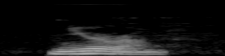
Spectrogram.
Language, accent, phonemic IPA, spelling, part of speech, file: English, Southern England, /ˈnjʊəɹɒn/, neuron, noun, LL-Q1860 (eng)-neuron.wav
- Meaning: 1. A cell of the nervous system, which conducts nerve impulses; consisting of an axon and several dendrites. Neurons are connected by synapses 2. A nervure of an insect's wing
